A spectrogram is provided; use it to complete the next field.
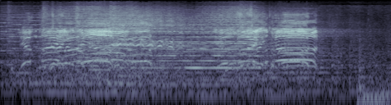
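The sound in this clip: A horse neighs loudly in long, quavering whinnies that waver up and down in pitch, repeating in a couple of bursts over a busy, dense background.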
